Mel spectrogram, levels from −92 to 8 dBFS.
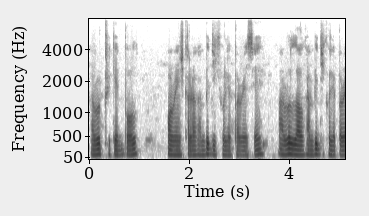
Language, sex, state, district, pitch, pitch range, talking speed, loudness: Nagamese, male, Mizoram, Aizawl, 105 Hz, 100-110 Hz, 185 wpm, -21 LUFS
